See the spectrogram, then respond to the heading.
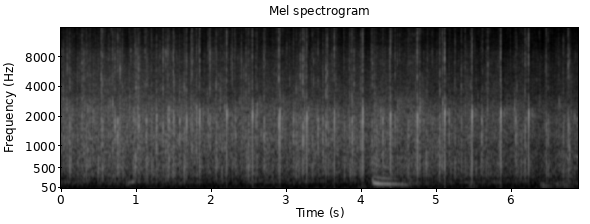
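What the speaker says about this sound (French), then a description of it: "Oui, on peut applaudir pour Pompidou" Audience applause at a 2024 New Year's greetings ceremony, a steady dense patter of many hands clapping throughout, with a brief low voice murmur partway through.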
